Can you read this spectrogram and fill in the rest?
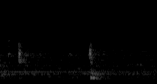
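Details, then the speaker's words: Newly replaced 2-port zone valve, wired with a 5-way connector and powered on with the boiler running and the cylinder calling for heat: three soft clicks under a second apart as the valve motor drives over; normal zone valve operation. "Yeah, look, there you go. That's already motoring over. Hear the click."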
